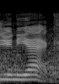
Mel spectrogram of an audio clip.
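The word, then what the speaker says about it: Davies-Uniacke: that tonight don't give us correct the correct pronunciation Luke Davies uni ACK there you go you were great tonight oh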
